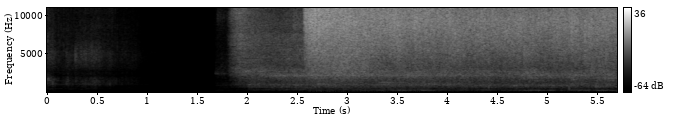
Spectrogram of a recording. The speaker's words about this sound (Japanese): シャワーをかけたらさらにパチパチしてますね。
